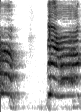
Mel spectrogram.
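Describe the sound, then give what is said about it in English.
A person imitates a chicken with two strained, squawking vocal bursts, a short one and then a longer, louder one after a brief pause. “They put nails to the wings. Chicken's like.”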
